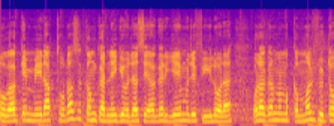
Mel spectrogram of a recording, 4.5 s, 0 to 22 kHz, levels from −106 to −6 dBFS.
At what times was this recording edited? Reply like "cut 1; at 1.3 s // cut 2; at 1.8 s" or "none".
none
